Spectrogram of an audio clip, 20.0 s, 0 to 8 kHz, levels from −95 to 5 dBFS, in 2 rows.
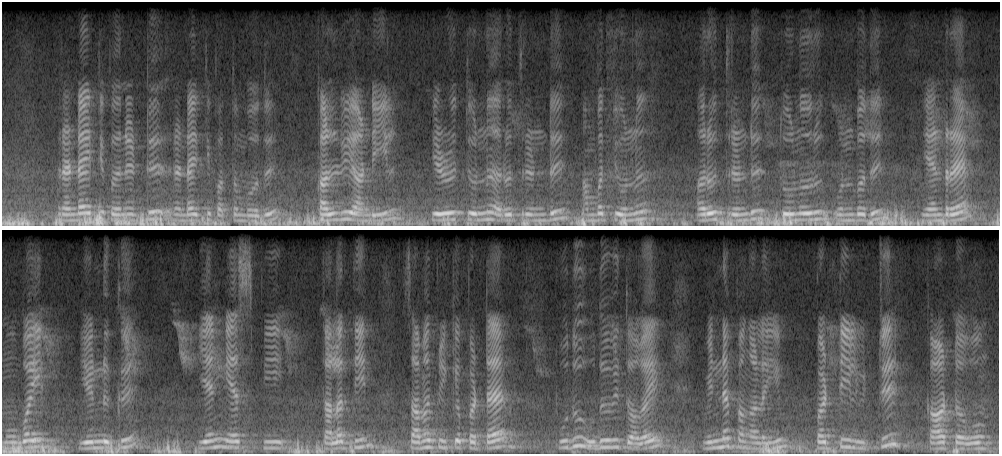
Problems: constant background noise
